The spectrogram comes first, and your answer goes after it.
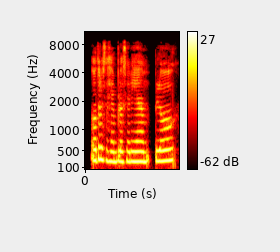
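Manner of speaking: ordinary talk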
